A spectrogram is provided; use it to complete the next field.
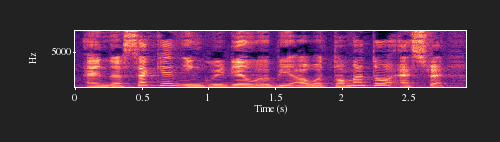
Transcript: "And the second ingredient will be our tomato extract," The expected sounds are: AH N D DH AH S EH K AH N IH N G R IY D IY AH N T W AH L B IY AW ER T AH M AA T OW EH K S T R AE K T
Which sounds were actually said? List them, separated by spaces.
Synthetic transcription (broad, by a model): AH N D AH S EH K AH N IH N G R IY D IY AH N W AH L B IY AW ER T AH M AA T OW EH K S T R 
